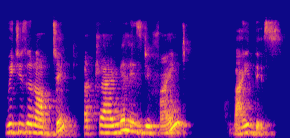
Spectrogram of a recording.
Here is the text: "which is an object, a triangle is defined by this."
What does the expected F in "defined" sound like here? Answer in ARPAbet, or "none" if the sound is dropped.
F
